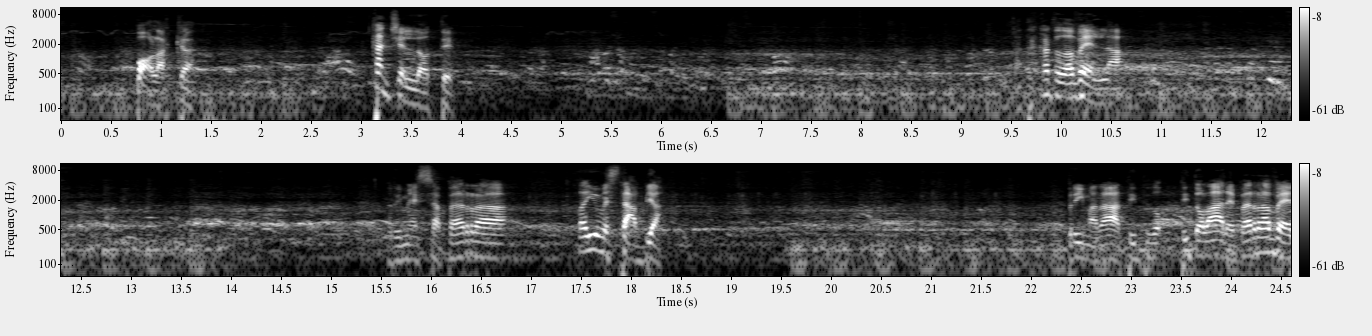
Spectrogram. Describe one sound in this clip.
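A crowd murmurs and calls out in an open-air stadium.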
